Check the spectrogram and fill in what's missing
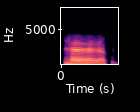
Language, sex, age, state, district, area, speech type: Bengali, female, 18-30, West Bengal, Dakshin Dinajpur, urban, conversation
